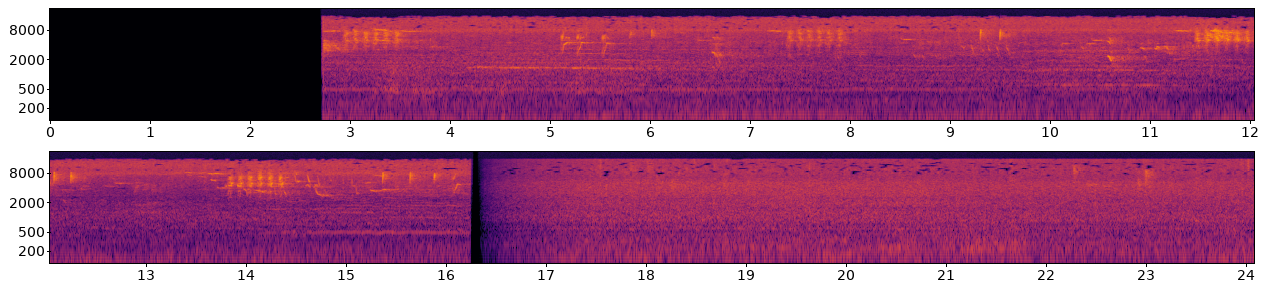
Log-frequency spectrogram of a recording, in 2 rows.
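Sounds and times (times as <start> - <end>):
honeybee buzzing: 2.8 - 11.6, 13.9 - 16.3
small birds chirping and trilling: 2.8 - 16.3.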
